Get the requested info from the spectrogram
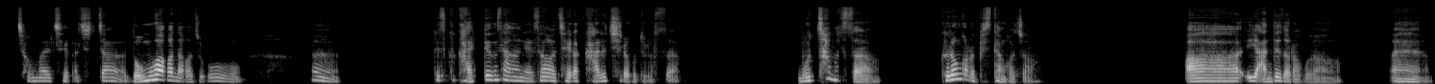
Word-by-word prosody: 정말 155 Hz, -1 st, -3 dB
제가 150 Hz, -2 st, -4 dB
진짜 170 Hz, -3 st, -3 dB
너무 175 Hz, +12 st, +5 dB
화가 200 Hz, -3 st, +8 dB
나 150 Hz, -, -1 dB
가지고. 130 Hz, -1 st, -8 dB, 0.7 s
예. 165 Hz, -8 st, -4 dB, 1.0 s
그래서 -, -, -6 dB
그 -, -, -16 dB
갈등 210 Hz, +10 st, 0 dB
상황에서 180 Hz, -4 st, 0 dB
제가 155 Hz, 0 st, 0 dB
가르치려고 160 Hz, +3 st, -2 dB
들었어요. -, -, -11 dB, 1.2 s
못 175 Hz, +5 st, +1 dB
참았어요. 115 Hz, -, 0 dB, 0.6 s
그런 225 Hz, +5 st, +6 dB
거랑 235 Hz, -, -2 dB
비슷한 -, -, -4 dB
거죠. 110 Hz, +4 st, -9 dB, 1.4 s
아 150 Hz, +1 st, +4 dB
이게 170 Hz, -, +5 dB
안되더라고요. 100 Hz, -, -2 dB, 0.5 s
예. 130 Hz, -4 st, -2 dB
150 Hz, 250 characters per minute, -25 LUFS, 130-175 Hz, 1.4 s, 화가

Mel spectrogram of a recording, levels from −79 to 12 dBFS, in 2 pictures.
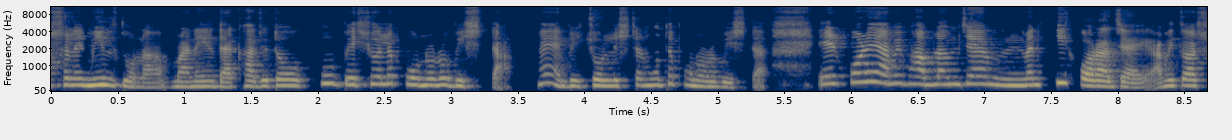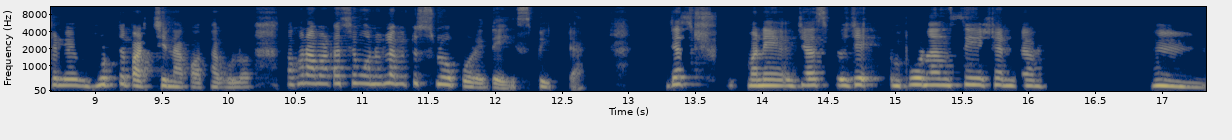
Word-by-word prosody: আসলে 255 Hz, +2 st, 0 dB
মিলতো 245 Hz, -4 st, +5 dB
না। 170 Hz, -, -5 dB, 0.2 s
মানে 190 Hz, +1 st, 0 dB, 0.2 s
দেখা 180 Hz, +4 st, -2 dB
যেতো 220 Hz, +2 st, +1 dB, 0.3 s
খুব 315 Hz, 0 st, 0 dB
বেশি 265 Hz, +1 st, -1 dB
হলে 295 Hz, +1 st, 0 dB
১৫-২০ 245 Hz, -4 st, +2 dB
টা। -, -, -3 dB, 0.3 s
হ্যাঁ, 320 Hz, -7 st, -3 dB
বে 215 Hz, -, +2 dB
৪০ 220 Hz, -1 st, +3 dB
টার 245 Hz, -1 st, -3 dB
মধ্যে 245 Hz, +5 st, -2 dB
১৫-২০ 195 Hz, -6 st, -2 dB
টা। -, -, -6 dB, 0.5 s
এরপরেই 365 Hz, +5 st, +1 dB
আমি 315 Hz, -, -2 dB
ভাবলাম 275 Hz, 0 st, +1 dB
যে, 300 Hz, -, +1 dB
"উম -, -, 0 dB, 0.2 s
মানে 255 Hz, +1 st, +2 dB
কি 345 Hz, -, +4 dB
করা 220 Hz, -3 st, +6 dB
যায়?" 165 Hz, -3 st, -1 dB
আমি 220 Hz, -, +2 dB
তো -, -, -1 dB
আসলে 240 Hz, +2 st, -1 dB, 0.2 s
ধরতে 260 Hz, +3 st, 0 dB
পারছি 230 Hz, +1 st, +3 dB
না -, -, +1 dB
কথাগুলো। 175 Hz, 0 st, -7 dB, 0.3 s
তখন 280 Hz, +4 st, -5 dB
আমার 305 Hz, 0 st, -2 dB
কাছে 310 Hz, +1 st, -3 dB
মনে 300 Hz, -1 st, -1 dB
হলো 315 Hz, +2 st, +1 dB
আমি 295 Hz, -, -5 dB
একটু 315 Hz, +1 st, -5 dB
স্লো 285 Hz, -, 0 dB
করে 175 Hz, -4 st, 0 dB
দেই 125 Hz, -, -1 dB
স্পিডটা। 190 Hz, -1 st, -8 dB, 0.7 s
জাস্ট 280 Hz, 0 st, 0 dB
শু -, -, -10 dB, 0.3 s
মানে 230 Hz, +1 st, +7 dB, 0.3 s
জাস্ট 240 Hz, 0 st, +1 dB
ওই 235 Hz, -, +3 dB
যে 260 Hz, -, +6 dB, 0.3 s
প্রনানসিয়েশন 250 Hz, -1 st, +3 dB
টা 230 Hz, -, -1 dB, 0.9 s
হুম। 215 Hz, -4 st, +4 dB
245 Hz, 185 wpm, -23 LUFS, 215-275 Hz, 0.9 s, মানে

